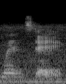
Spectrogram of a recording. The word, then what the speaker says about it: Wednesday: Like, why is there an extra E in there? Like, no one ever pronounces that. Like, I've never heard anyone pronounce that in my life.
